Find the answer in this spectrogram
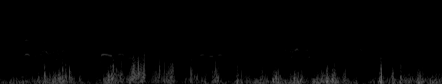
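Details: Greater white-fronted geese calling under the spring moon in the Dannenberger Marsch, 25 March 2013: a scatter of short, nasal, yelping notes from several birds, irregularly spaced, with deep background rumble and soft knocks.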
